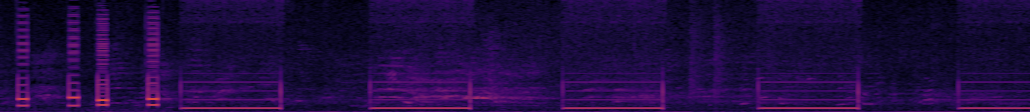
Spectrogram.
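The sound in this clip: Four quick, bright keypad dialing tones are followed by the ringing tone of a phone call that goes unanswered. The ringing is a run of evenly spaced, steady beeps about a second long, over a low background hum.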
